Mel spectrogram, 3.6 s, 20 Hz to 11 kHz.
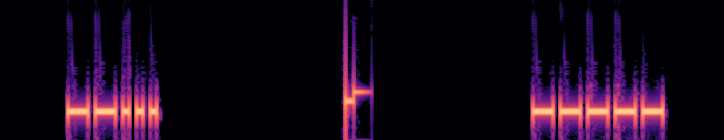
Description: Morse code, heard as a keyed tone, about 34 wpm, 700 Hz. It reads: 7 0
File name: Single-Letter-Number-35wpm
